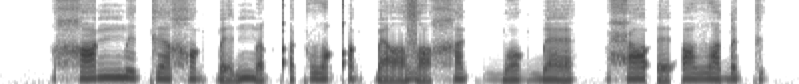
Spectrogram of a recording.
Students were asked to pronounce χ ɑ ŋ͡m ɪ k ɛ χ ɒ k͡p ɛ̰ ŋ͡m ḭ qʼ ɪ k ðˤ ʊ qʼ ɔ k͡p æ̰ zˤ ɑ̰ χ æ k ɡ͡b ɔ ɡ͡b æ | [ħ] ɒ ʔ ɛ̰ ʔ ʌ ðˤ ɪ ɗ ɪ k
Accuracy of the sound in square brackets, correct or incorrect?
correct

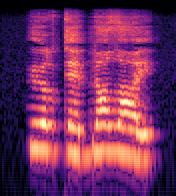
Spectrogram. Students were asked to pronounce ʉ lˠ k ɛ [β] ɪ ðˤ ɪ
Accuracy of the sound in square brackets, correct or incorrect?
incorrect: b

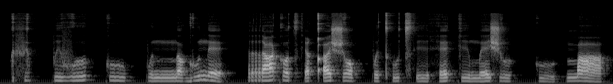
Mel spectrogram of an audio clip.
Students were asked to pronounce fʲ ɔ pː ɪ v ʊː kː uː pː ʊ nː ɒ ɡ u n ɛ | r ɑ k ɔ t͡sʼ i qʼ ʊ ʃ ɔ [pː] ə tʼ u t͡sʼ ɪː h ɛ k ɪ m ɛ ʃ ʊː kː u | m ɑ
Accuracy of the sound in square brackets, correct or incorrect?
correct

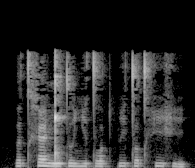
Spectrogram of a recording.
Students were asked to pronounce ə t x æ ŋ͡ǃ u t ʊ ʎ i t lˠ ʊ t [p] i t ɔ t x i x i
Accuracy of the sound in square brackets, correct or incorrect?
correct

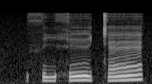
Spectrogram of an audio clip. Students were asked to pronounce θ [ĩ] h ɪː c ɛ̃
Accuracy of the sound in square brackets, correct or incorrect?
incorrect: i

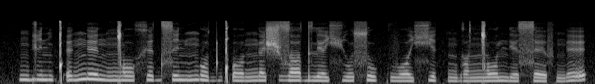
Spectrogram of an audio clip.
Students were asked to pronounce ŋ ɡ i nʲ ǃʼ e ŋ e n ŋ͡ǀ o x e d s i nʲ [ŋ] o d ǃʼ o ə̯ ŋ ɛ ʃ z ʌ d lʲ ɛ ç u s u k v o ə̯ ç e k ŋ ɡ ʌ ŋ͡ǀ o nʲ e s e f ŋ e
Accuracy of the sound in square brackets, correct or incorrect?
correct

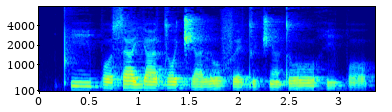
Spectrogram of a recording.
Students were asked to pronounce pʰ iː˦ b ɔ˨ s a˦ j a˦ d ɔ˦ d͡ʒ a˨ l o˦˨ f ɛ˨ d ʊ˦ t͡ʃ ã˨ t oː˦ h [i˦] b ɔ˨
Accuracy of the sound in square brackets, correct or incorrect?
correct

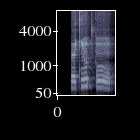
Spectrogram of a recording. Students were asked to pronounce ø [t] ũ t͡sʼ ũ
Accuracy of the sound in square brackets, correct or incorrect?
incorrect: tʲ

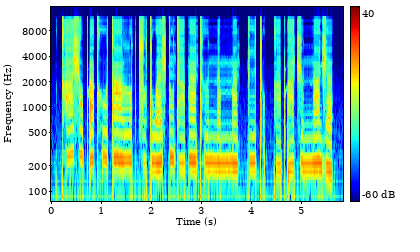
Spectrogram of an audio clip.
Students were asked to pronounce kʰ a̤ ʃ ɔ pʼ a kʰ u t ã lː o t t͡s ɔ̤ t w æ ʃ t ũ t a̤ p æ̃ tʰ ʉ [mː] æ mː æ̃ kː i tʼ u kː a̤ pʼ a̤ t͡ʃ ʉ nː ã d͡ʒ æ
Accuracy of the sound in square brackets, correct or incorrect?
incorrect: nː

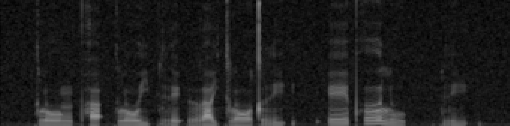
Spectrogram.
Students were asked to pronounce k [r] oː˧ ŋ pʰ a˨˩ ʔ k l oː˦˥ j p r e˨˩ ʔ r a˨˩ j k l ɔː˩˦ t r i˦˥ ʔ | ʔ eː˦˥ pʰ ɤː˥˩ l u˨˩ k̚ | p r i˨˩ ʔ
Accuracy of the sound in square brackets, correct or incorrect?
incorrect: l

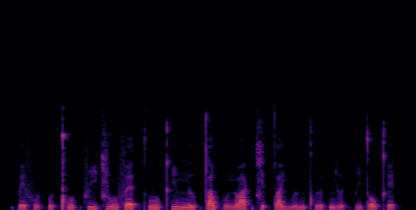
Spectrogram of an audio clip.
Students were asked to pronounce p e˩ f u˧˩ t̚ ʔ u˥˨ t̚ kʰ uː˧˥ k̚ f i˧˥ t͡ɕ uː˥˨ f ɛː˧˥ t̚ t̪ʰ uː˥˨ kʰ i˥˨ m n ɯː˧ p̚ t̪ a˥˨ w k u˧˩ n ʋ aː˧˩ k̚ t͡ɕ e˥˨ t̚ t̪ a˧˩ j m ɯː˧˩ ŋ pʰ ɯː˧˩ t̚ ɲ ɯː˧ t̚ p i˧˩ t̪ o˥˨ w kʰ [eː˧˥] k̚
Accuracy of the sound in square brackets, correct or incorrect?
incorrect: e˧˥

